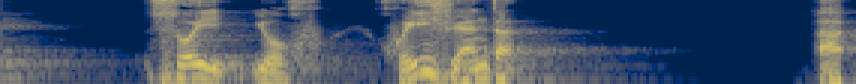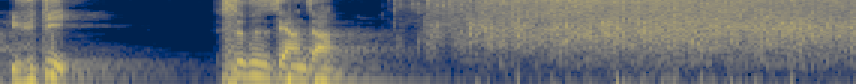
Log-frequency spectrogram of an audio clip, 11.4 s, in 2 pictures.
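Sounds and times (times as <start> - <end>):
speech: 1.0 - 3.6, 5.4 - 6.3, 7.2 - 8.0
applause: 8.3 - 11.4.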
